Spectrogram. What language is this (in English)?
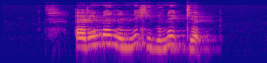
Kabyle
